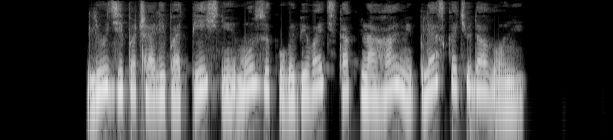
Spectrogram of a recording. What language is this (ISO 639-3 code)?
bel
